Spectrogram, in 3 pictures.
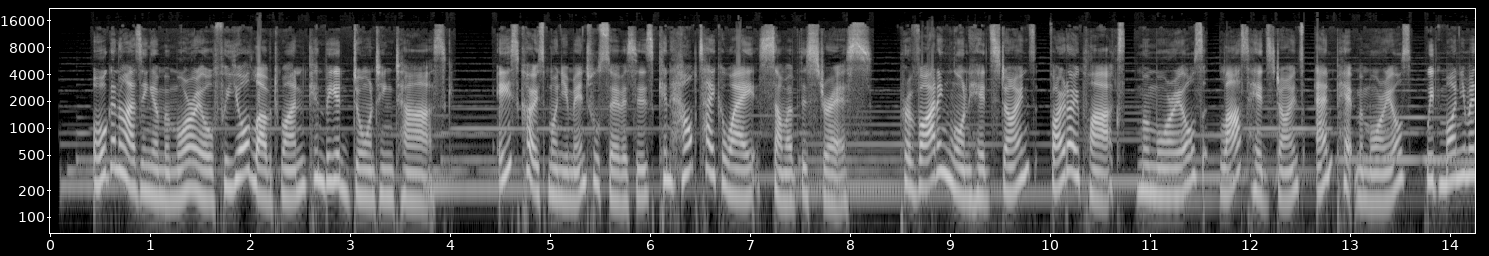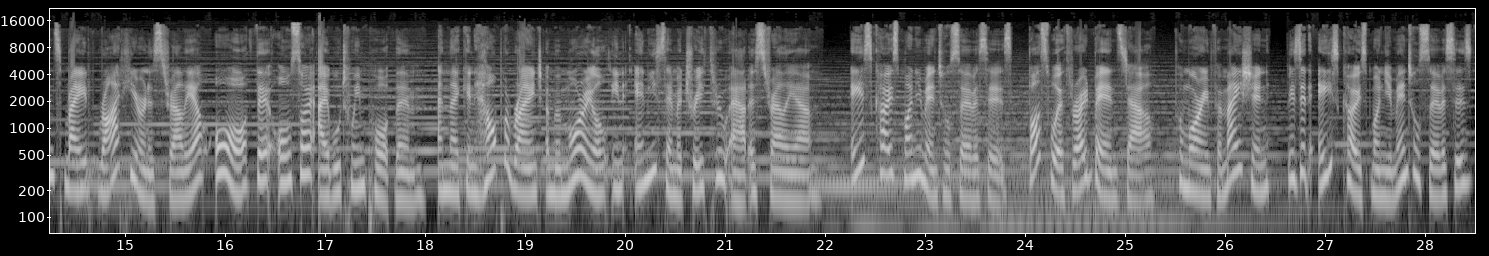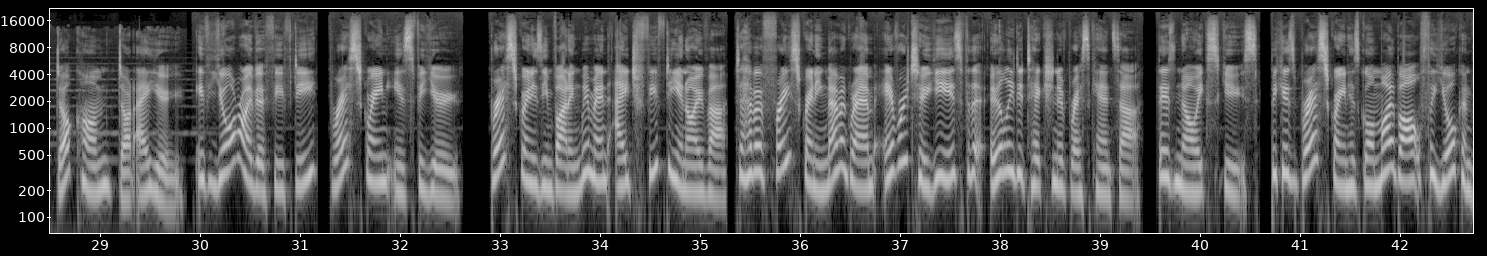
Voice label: Serious Empathetic VOs

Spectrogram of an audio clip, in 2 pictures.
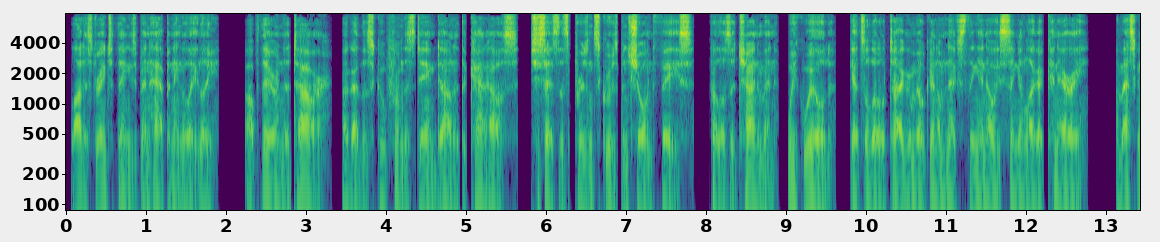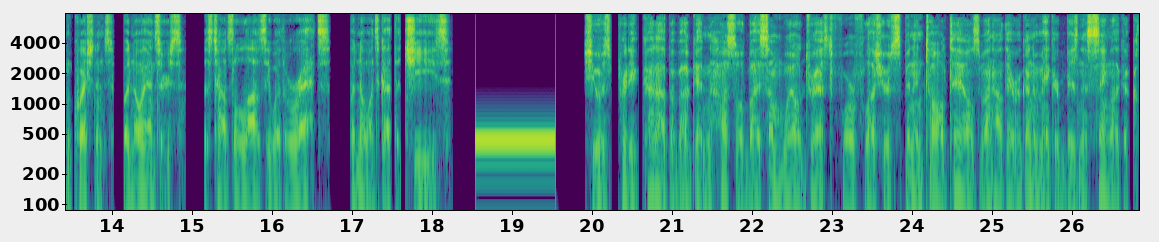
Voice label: CHARACTER film noir private detective

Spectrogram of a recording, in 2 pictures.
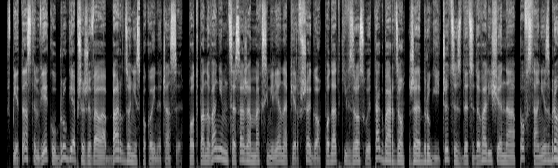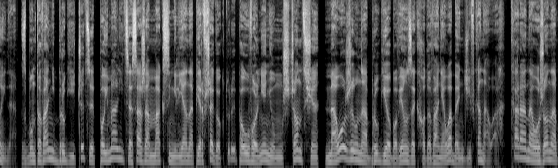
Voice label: Audio Guide; Bruges

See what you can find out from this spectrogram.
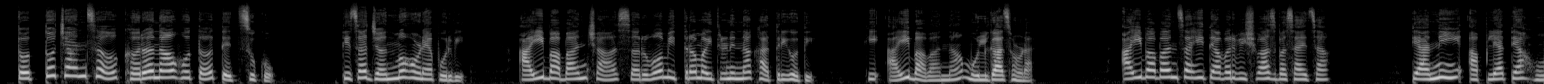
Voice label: Marathi Audiobook Expressive Raw Sample; Tottochan

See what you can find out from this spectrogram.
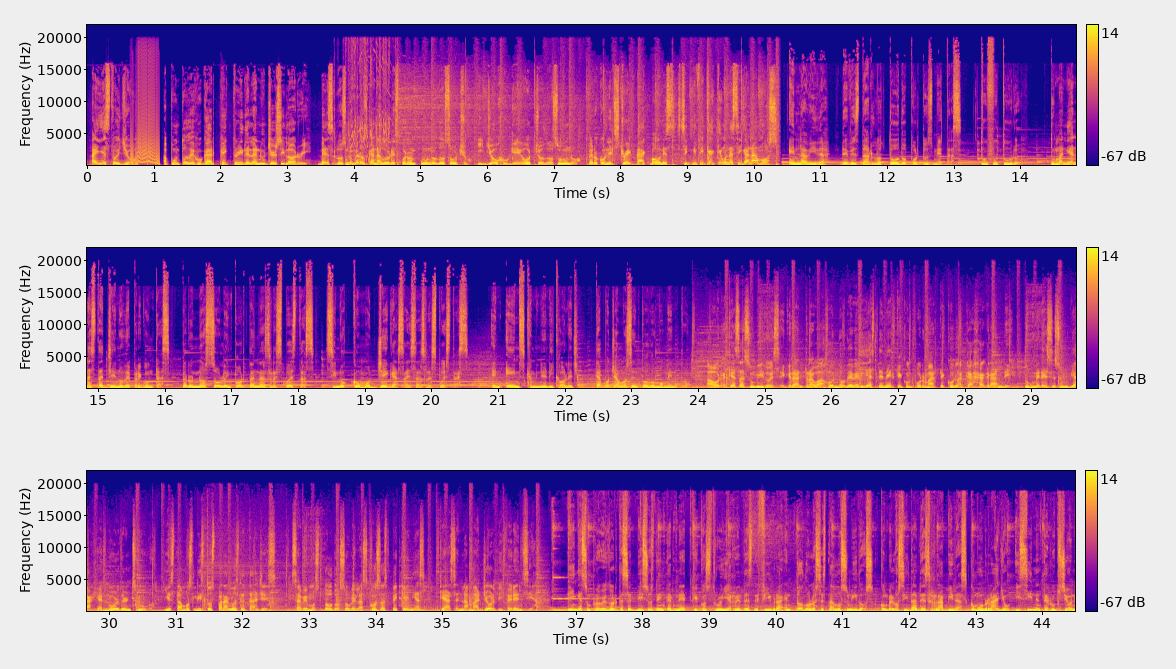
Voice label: Commercial Spanish

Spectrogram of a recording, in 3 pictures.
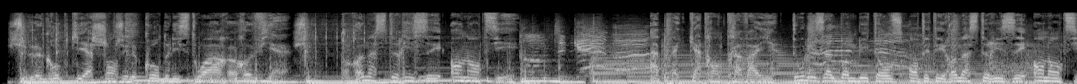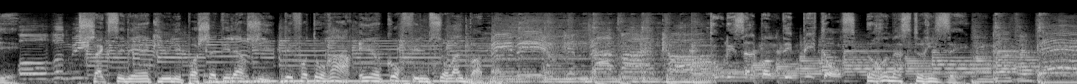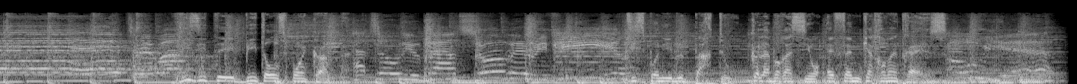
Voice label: PROMO

